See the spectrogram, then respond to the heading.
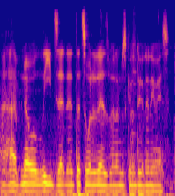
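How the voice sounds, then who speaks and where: A man's very fast speech over music in the background. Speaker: gamer. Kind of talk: casual chat. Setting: voice chat while gaming online. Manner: excitable.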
